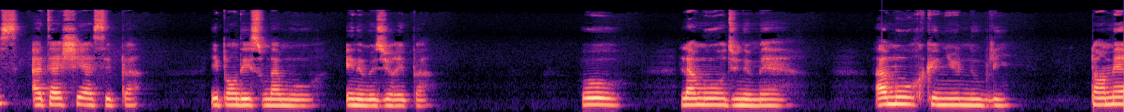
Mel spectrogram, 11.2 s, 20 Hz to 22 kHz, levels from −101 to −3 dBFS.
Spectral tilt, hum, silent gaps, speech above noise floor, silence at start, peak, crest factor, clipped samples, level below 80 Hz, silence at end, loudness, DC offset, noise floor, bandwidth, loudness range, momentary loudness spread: -4.5 dB/octave; none; none; 57 dB; 0 s; 0 dBFS; 18 dB; under 0.1%; -70 dBFS; 0 s; -17 LUFS; under 0.1%; -74 dBFS; 16.5 kHz; 3 LU; 15 LU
